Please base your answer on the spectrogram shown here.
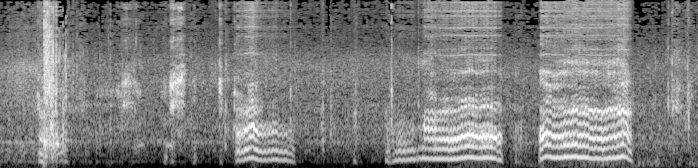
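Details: Hose water splatters at first, then a Jack Russell Terrier at play with the spray gives a short wavering whine followed by two longer, louder, sustained moaning howls near the end.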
